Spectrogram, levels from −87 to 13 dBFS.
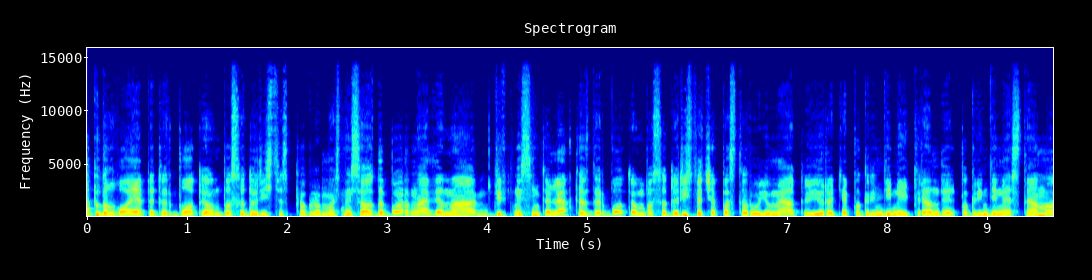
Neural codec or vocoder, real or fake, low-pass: codec, 44.1 kHz, 2.6 kbps, DAC; fake; 14.4 kHz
